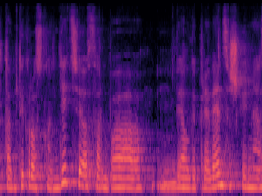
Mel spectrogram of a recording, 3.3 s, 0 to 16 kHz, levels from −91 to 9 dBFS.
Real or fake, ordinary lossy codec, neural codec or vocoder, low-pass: fake; AAC, 48 kbps; vocoder, 48 kHz, 128 mel bands, Vocos; 14.4 kHz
